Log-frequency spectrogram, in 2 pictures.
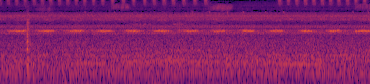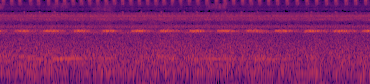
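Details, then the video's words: Evening crickets near a lit deck: a long, unbroken series of regular chirps roughly every half second, accompanied by high, quick insect pulsing and a steady low background drone. "Cricket Sounds"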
